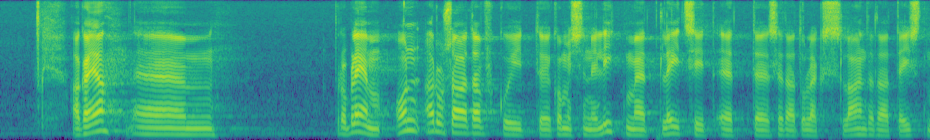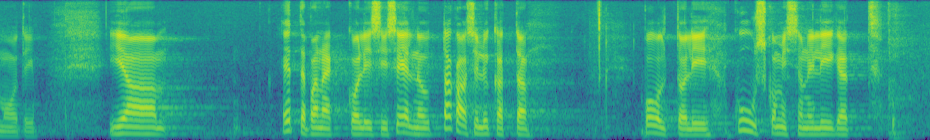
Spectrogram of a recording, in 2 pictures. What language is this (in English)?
Estonian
